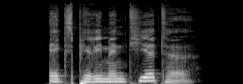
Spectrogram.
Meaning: inflection of experimentieren: 1. first/third-person singular preterite 2. first/third-person singular subjunctive II
- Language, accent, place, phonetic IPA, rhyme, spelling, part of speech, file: German, Germany, Berlin, [ɛkspeʁimɛnˈtiːɐ̯tə], -iːɐ̯tə, experimentierte, verb, De-experimentierte.ogg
